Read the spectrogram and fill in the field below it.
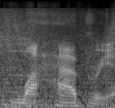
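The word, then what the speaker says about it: Lahabrea: It's actually pronounced La Habria.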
